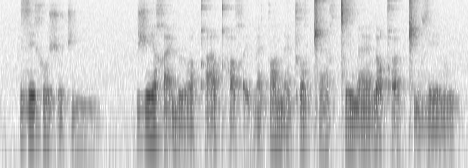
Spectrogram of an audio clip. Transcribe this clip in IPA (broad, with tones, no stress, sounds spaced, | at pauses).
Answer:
z e˦ x o˧ ʃ o˨ t͡ʃ iː˨ | ʒ eː˦ χ æ̰˧ j ɹ o˨ qʼ æ̰˧ ə̯ qʰ o̰˧ χ ḛ˨ b æ˧ k ɒ˧ n æ˨ kʼ o˧ ʁ ǁ æː˨ χ ǀ e˧ w æː˧ l o̰˦ qʼ ṵ˨ ə̯ ǁ ḭ˧ w z eː˧ l u˦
